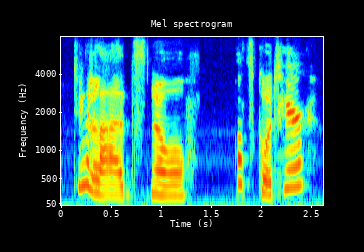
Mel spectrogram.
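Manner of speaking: very sweet, sugary tone. A player's character walks over with a menu to a table, in the sweetest voice possible. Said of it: "in the sweetest voice I can muster".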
